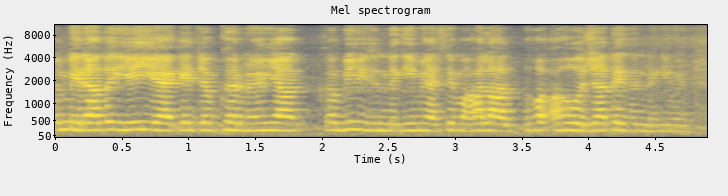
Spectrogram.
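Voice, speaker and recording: A woman on a family vlog who talks quickly and earnestly as she gives life advice. Her voice is mid-pitched. It sounds roomy and a little distant, with faint noise behind. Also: flat delivery, a little mellow. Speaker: family vlogger. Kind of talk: casual family chat. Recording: roomy, distant home recording.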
